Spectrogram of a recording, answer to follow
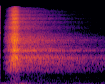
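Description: A soft, breathy whoosh about a quarter second in that fades away over about a second and a half: a transition sound effect under a title card.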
